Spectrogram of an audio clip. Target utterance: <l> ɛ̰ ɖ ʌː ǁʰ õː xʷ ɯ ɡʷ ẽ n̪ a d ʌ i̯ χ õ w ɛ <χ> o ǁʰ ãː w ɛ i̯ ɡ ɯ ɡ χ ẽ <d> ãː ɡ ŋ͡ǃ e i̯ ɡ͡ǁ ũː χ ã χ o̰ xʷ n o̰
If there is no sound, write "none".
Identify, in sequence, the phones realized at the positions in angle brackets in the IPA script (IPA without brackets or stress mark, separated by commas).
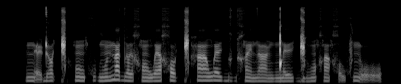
n, χ, d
